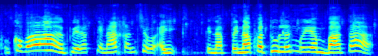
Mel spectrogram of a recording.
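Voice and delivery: high, loud mock reproach; retold crowd rebuke. Courtroom onlookers reacting to a soldier challenging a child, retold rebuke. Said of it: "react ang mga tao".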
